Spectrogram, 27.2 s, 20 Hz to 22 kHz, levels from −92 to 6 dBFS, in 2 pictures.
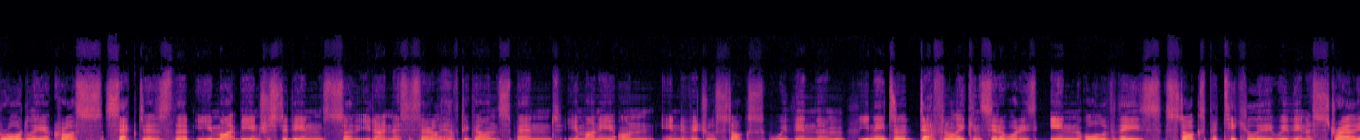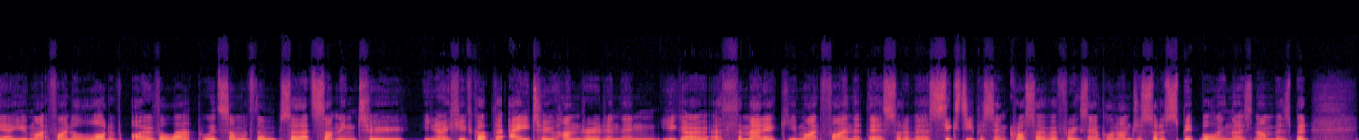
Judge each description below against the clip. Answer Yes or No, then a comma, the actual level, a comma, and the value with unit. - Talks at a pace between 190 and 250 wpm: Yes, average, 200 wpm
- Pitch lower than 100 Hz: Yes, very low, 80 Hz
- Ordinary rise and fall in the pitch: No, narrow, 2.0 semitones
